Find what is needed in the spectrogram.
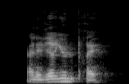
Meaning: to the letter
- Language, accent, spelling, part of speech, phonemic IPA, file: French, France, à la virgule près, adverb, /a la viʁ.ɡyl pʁɛ/, LL-Q150 (fra)-à la virgule près.wav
